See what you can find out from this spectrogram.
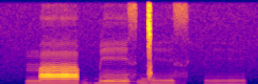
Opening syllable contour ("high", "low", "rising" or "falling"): high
